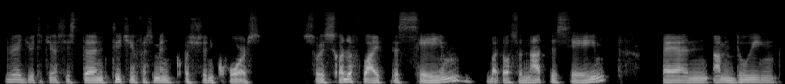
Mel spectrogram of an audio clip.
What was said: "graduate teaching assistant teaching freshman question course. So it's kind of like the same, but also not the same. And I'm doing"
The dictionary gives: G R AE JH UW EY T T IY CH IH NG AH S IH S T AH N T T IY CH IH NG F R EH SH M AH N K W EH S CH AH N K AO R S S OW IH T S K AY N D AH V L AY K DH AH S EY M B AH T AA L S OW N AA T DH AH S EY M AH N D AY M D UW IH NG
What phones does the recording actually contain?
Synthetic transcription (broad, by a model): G R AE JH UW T T IY CH IH NG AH S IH S T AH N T T IY CH IH NG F EH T M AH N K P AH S SH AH N K AO R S S OW IH T S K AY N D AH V L AY K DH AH S EY M B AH T AA L S OW N AA T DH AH S EY M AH N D AY M D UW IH NG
